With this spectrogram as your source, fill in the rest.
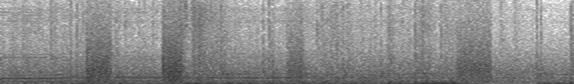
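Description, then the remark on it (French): Several loud explosive blasts burst out one after another over a continuous low rumbling drone, like a barrage, with no voices present. “Soudain, on entendit une Une explosion.”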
